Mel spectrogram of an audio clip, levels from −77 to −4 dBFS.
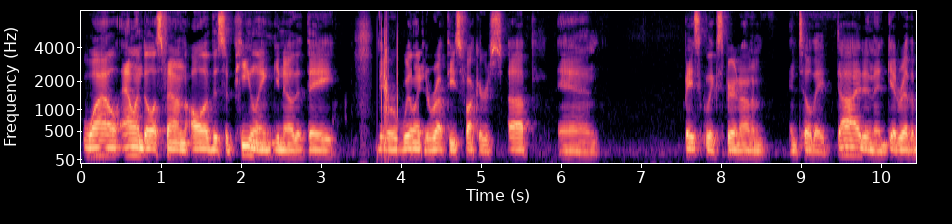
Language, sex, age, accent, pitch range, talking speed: English, male, 30-49, American, 90-110 Hz, 195 wpm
